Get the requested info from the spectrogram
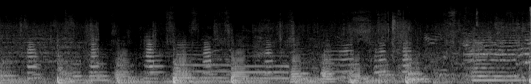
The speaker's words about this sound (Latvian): Leņķina ielas pusē tālumā sadzirdams pūtēju orķestris. Laikam jau vefieši tuvojas centram.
